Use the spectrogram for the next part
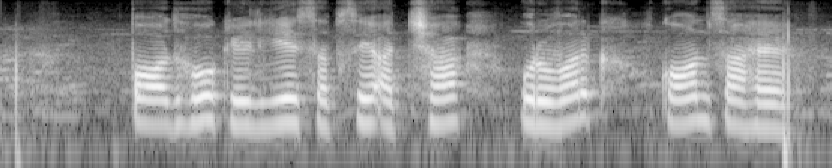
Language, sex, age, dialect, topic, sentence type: Hindi, male, 18-24, Marwari Dhudhari, agriculture, question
